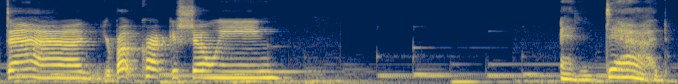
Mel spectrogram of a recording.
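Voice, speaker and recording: Young storybook boy, played by a woman, imaginative and dramatic, high and unhurried, exaggerated rhyming delivery. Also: expressive, a bit bright, soft background music, full character voice. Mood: shocked. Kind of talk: animated storybook read-aloud.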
